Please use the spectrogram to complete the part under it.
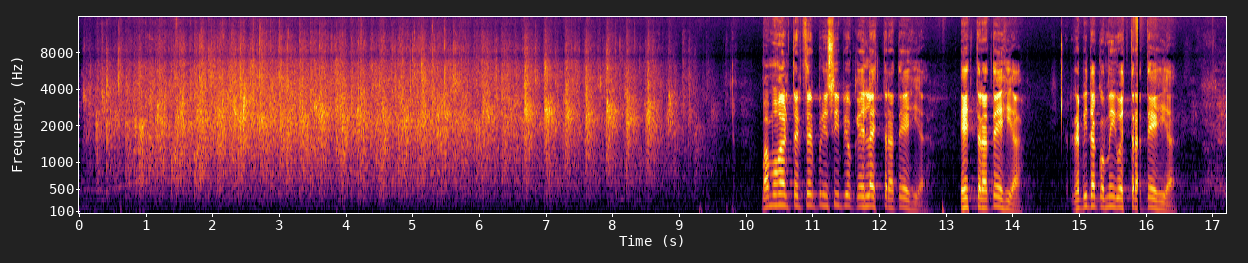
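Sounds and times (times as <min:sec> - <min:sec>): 
church audience applauding: 0:00.0 - 0:09.8
speech: 0:10.3 - 0:14.2, 0:14.9 - 0:16.6.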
